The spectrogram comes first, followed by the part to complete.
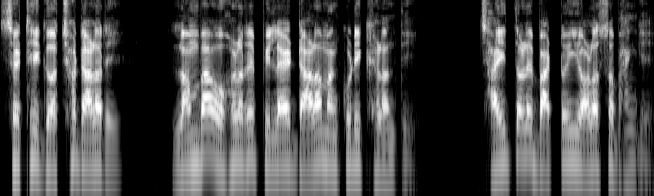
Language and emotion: Odia, neutral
